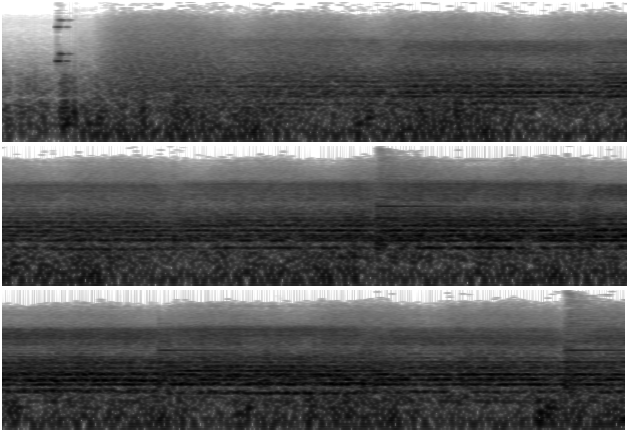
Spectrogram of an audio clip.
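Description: Stormy sea waves roar and crash.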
